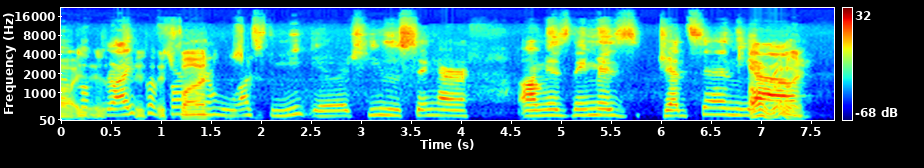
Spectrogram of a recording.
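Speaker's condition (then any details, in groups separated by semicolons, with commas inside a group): Mild cerebral palsy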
